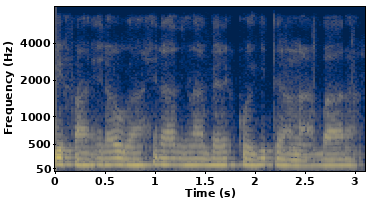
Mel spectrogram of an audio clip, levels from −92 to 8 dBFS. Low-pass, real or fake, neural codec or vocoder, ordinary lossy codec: 7.2 kHz; fake; codec, 16 kHz, 16 kbps, FreqCodec, smaller model; Opus, 16 kbps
